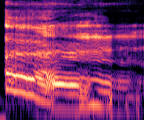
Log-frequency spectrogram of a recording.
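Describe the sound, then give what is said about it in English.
A man lets out a loud, drawn-out groan of approval, a continuous voiced moan of about two seconds whose pitch wavers and sinks slightly before it trails off. “That's a groan of pride. That is approval.”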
